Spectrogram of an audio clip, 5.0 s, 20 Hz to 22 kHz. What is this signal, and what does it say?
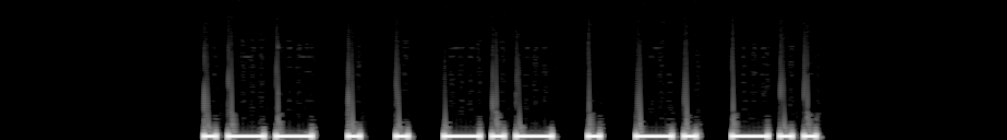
Morse code, heard as a keyed tone, about 20 wpm, 700 Hz. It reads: WEEKEND
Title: Seven Letter Words - 20wpm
